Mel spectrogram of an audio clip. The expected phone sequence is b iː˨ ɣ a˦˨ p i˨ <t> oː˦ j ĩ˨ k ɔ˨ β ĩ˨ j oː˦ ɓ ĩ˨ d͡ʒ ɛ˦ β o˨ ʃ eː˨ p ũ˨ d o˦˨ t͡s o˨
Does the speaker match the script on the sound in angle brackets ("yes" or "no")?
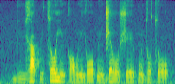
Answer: no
